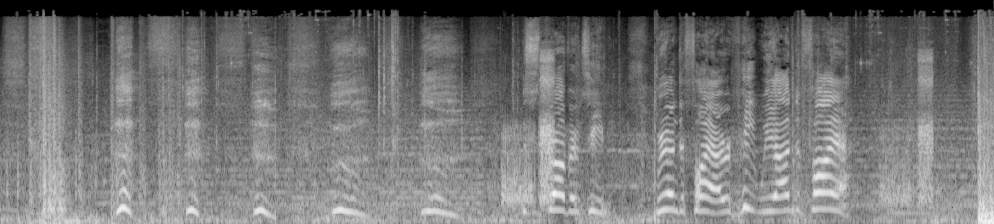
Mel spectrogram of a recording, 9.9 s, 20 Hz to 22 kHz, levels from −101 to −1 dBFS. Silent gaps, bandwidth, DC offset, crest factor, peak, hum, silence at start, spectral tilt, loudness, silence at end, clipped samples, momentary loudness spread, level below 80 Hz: none; 18 kHz; under 0.1%; 16 dB; 0 dBFS; none; 0 s; -4.5 dB/octave; -18 LUFS; 0 s; under 0.1%; 14 LU; -28 dBFS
